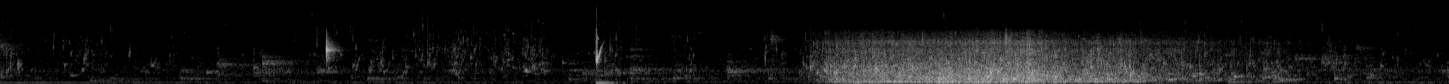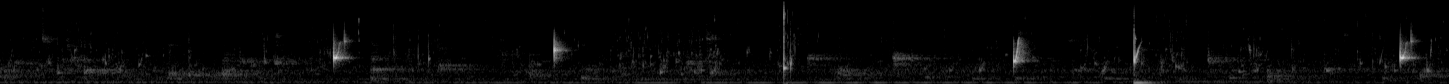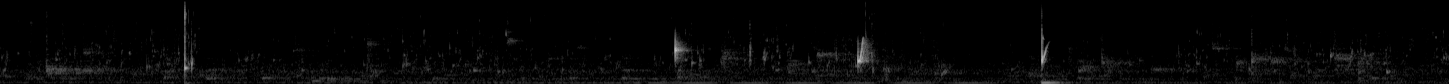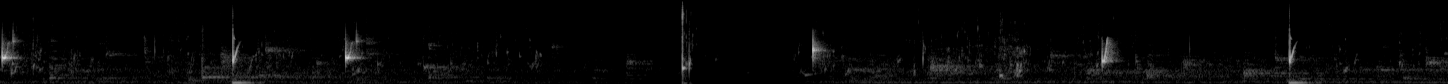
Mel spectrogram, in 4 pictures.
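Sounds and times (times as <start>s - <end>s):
water drips plinking: 0.0s - 38.4s, 39.4s - 49.2s, 50.3s - 50.6s, 51.5s - 57.9s
seawater surging: 8.0s - 13.2s.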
